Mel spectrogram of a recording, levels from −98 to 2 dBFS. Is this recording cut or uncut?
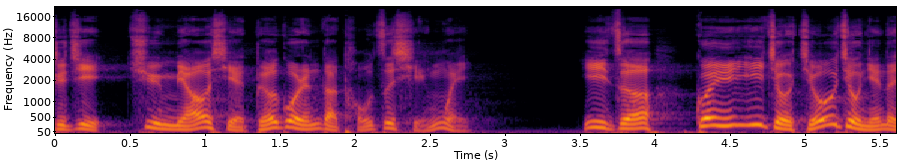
uncut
